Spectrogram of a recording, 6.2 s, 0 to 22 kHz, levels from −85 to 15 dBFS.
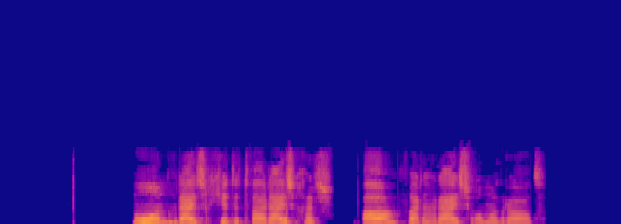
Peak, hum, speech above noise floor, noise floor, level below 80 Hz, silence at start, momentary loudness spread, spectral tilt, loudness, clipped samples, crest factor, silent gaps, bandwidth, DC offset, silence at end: -2 dBFS; none; over 71 dB; under -90 dBFS; -64 dBFS; 1.35 s; 12 LU; -4.5 dB/octave; -20 LUFS; under 0.1%; 18 dB; 3.34-3.53 s; 7.8 kHz; under 0.1%; 0.8 s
